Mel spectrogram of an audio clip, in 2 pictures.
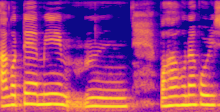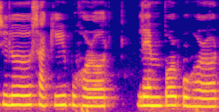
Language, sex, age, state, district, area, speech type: Assamese, female, 18-30, Assam, Kamrup Metropolitan, urban, spontaneous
